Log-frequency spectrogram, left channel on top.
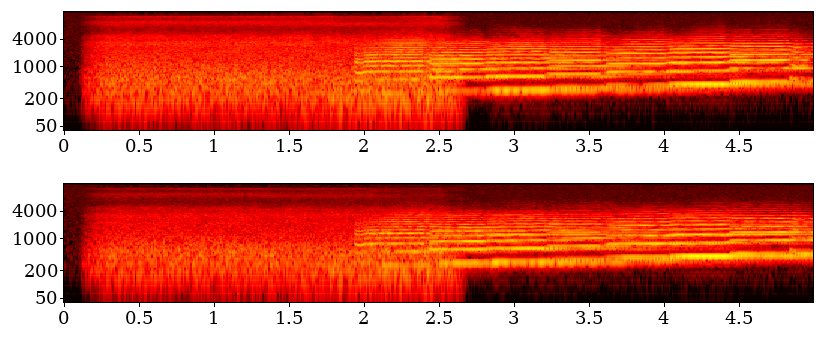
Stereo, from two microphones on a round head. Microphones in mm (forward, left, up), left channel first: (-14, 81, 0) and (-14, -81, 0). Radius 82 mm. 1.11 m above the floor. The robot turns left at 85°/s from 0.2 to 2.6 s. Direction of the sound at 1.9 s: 95° left.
